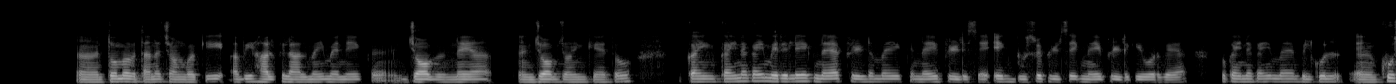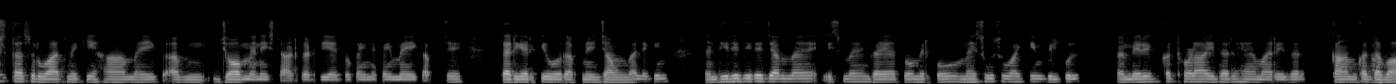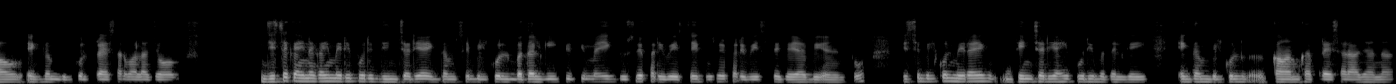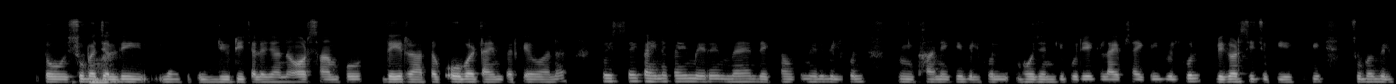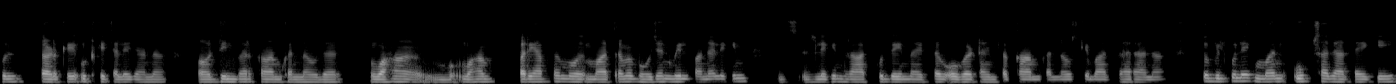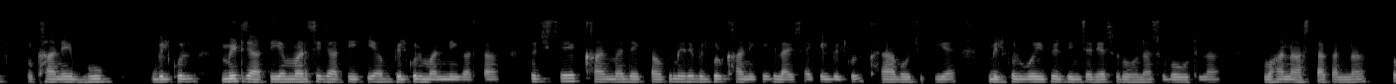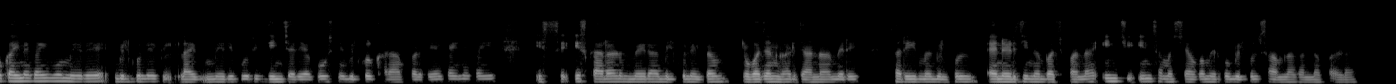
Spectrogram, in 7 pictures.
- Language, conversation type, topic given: Hindi, advice, काम के दबाव के कारण अनियमित भोजन और भूख न लगने की समस्या से कैसे निपटें?
- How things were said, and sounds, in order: in English: "जॉब"; in English: "जॉब जॉइन"; in English: "फील्ड"; in English: "फील्ड"; in English: "फील्ड"; in English: "फील्ड"; in English: "जॉब"; in English: "स्टार्ट"; in English: "करियर"; in English: "प्रेशर"; in English: "जॉब"; in English: "प्रेशर"; in English: "ओवरटाइम"; in English: "लाइफ साइकिल"; in English: "नाइट"; in English: "ओवरटाइम"; in English: "लाइफ साइकिल"; in English: "लाइफ"; tapping; in English: "एनर्जी"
